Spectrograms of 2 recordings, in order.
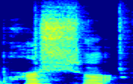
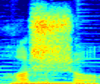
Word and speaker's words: ভস্ম: ইত্যাদি ঠিক তেমনি ভাবে ভস্ম শব্দটার উচ্চারণ কিন্তু ভস্ব কেউ আবার ভস্ম বলবেন না ভসম তেমনি ভাবে ভাস্কর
